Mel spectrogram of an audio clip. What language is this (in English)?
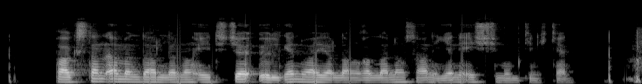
Uyghur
